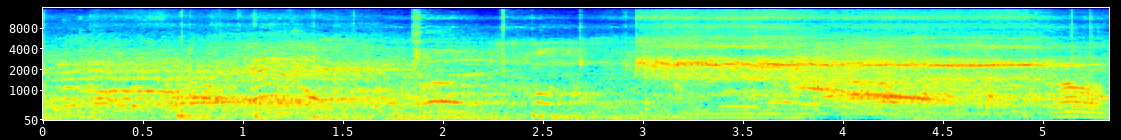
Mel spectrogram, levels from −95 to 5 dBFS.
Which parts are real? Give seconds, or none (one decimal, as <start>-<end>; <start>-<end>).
0.0-1.7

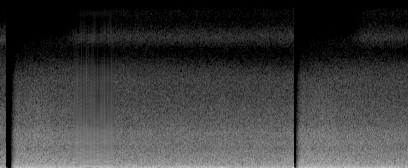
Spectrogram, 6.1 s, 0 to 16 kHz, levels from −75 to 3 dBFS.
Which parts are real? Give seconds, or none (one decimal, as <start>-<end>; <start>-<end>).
0.0-1.1; 1.7-6.1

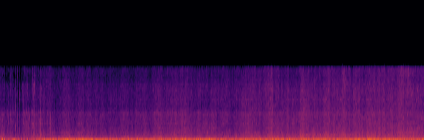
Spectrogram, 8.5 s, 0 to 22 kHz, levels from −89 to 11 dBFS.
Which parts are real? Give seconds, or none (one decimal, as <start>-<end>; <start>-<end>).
0.0-3.9; 7.2-8.0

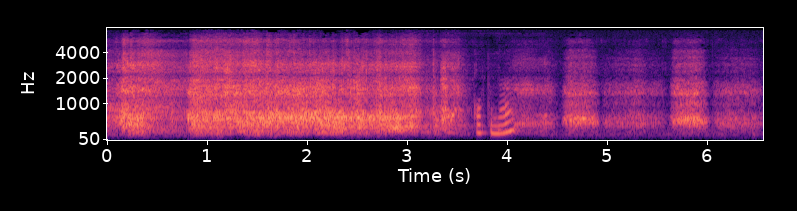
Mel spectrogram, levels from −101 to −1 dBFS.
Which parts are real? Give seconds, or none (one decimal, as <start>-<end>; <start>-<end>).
0.0-0.5; 1.4-2.7; 4.4-6.6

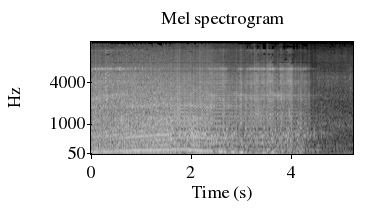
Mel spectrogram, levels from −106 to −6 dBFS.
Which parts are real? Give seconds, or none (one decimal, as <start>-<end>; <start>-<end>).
0.0-1.6; 4.5-5.2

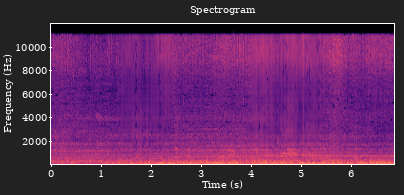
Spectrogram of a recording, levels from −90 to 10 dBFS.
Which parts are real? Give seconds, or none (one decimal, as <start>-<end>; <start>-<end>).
0.0-1.4; 2.4-4.0; 5.4-6.9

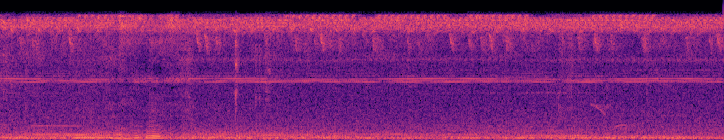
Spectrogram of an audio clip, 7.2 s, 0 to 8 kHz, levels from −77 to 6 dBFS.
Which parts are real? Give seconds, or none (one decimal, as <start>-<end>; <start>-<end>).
0.0-1.1; 1.9-7.2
